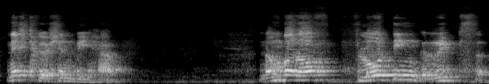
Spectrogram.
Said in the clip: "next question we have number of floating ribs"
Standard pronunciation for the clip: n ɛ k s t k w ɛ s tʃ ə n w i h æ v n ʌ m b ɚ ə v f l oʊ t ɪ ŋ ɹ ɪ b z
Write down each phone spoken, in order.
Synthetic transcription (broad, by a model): n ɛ k s t k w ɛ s ʃ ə n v i h æ v n ʌ m b ɚ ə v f l oʊ t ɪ ŋ ɹ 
